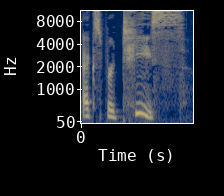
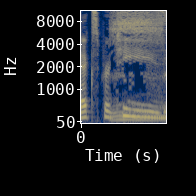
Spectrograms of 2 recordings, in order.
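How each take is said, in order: First: The word ends with an s sound. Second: The word ends with a z sound. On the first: "you can also say expertise with an S" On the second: "Tom and I tend to do the Z"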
